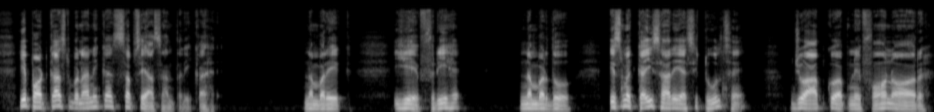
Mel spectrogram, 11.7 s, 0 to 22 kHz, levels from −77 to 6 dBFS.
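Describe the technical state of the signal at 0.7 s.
At 0.7 s the speech signal is intact, with no dropout, clipping, distortion or other fault audible at that moment.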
